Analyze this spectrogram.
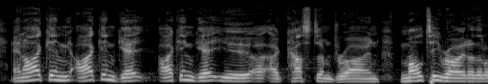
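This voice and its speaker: Against a quiet background, a man speaks with a rural Queensland accent. His voice is fairly high, with ordinary pitch variation. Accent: Australian, rural Queensland. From northwest Queensland, Australia. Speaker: grazier and agtech entrepreneur; conference presenter. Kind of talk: conference presentation. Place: stage. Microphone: handheld.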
